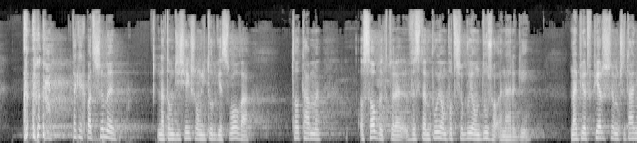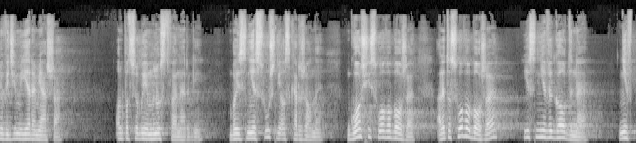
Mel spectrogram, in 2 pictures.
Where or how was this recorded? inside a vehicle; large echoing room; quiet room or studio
large echoing room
